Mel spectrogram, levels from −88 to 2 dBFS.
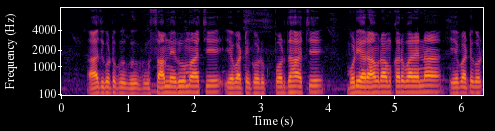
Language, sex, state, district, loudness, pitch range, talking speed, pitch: Halbi, male, Chhattisgarh, Bastar, -25 LUFS, 135-150 Hz, 180 wpm, 145 Hz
